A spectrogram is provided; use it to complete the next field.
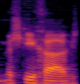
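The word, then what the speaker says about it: mashgicha: something like, hey, like mashkicha, since we brought it up already, the guardian of kosher laws. Mashkicha is how you say it in the feminine. Mashkiach is the masculine.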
